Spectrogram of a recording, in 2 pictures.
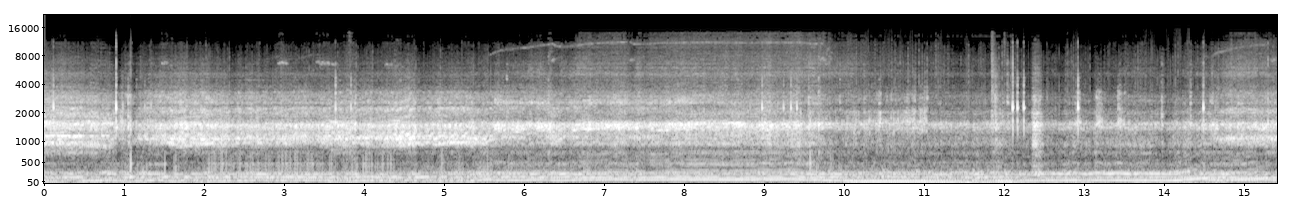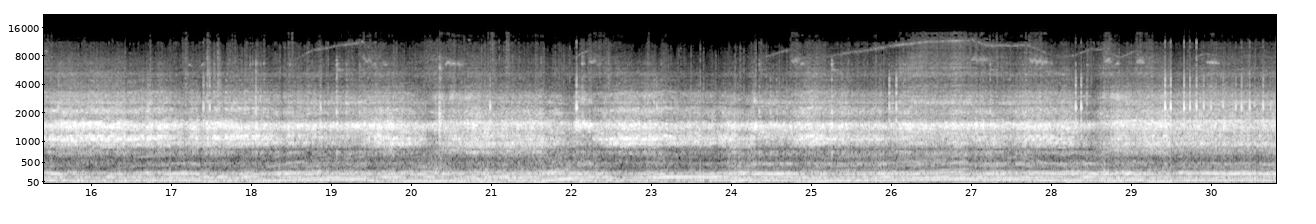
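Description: Lexus GS300 drift car's engine revving up and down under hard driving, heard from inside the stripped, caged cabin, with tyres squealing in stretches of several seconds as the car slides.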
